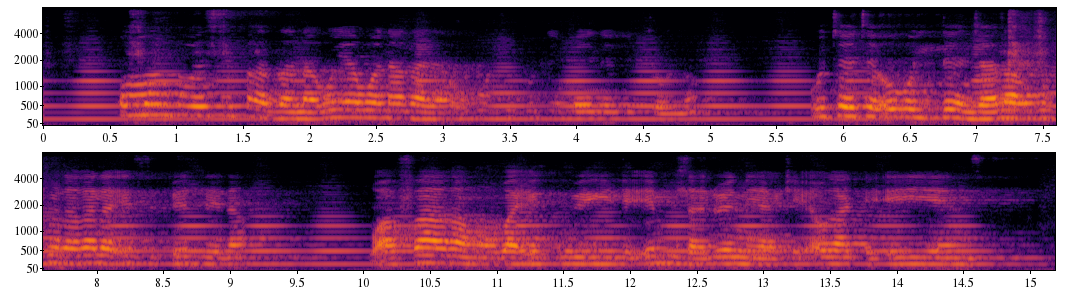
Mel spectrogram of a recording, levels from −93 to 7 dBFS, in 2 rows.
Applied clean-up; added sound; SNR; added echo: none; Wind instrument, woodwind instrument; 10 dB; reverberation time 1.7 s.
